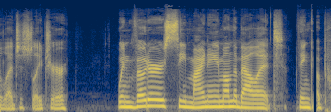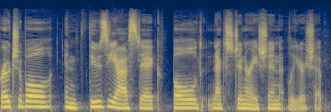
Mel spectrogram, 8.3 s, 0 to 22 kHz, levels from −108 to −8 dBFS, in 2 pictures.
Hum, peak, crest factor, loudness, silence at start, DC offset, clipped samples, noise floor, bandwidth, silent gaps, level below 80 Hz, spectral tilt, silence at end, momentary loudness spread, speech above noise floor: none; -6 dBFS; 16 dB; -20 LUFS; 0 s; under 0.1%; under 0.1%; -64 dBFS; 14.5 kHz; 3.91-3.95 s; -52 dBFS; -4.5 dB/octave; 0.15 s; 9 LU; 44 dB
